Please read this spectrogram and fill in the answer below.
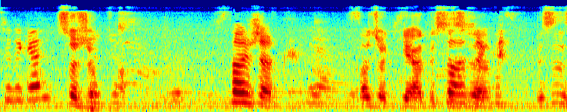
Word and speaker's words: sujuk: We call it sujuk. It's very How do you pronounce it again? Sujuk. Sojuk.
